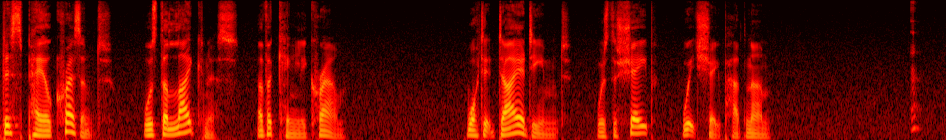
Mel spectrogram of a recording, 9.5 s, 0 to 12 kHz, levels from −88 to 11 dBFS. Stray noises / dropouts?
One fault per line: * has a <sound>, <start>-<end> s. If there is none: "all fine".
* has a laugh, 9.1-9.3 s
